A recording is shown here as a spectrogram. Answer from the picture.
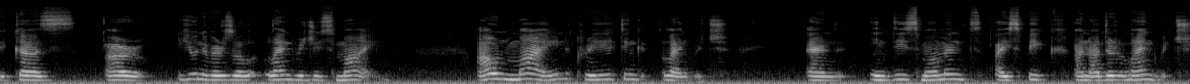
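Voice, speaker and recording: A woman speaks very slowly in a Serbian accent at a medium pitch. Her intonation is monotone and flat, with audible room echo. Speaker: spiritual teacher. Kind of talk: monologue video talk. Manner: halting.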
